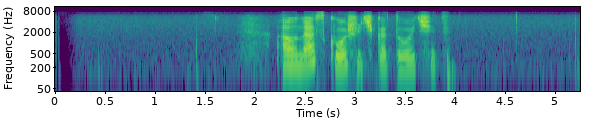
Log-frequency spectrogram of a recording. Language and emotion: Russian, positive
